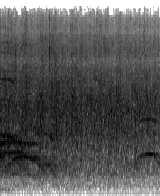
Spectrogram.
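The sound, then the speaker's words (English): A church audience gives a big round of applause for its lead pastors, an even, sustained wash of clapping that stays at a fairly quiet level throughout. “In fact, can we just go ahead and give them a big round of applause?”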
